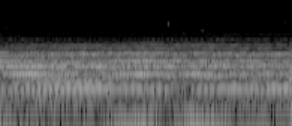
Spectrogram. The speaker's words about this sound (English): The radio is picking up signal we can't explain. It sounds like a high-pitched whine, almost like whale song, but it's the wrong pitch completely.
